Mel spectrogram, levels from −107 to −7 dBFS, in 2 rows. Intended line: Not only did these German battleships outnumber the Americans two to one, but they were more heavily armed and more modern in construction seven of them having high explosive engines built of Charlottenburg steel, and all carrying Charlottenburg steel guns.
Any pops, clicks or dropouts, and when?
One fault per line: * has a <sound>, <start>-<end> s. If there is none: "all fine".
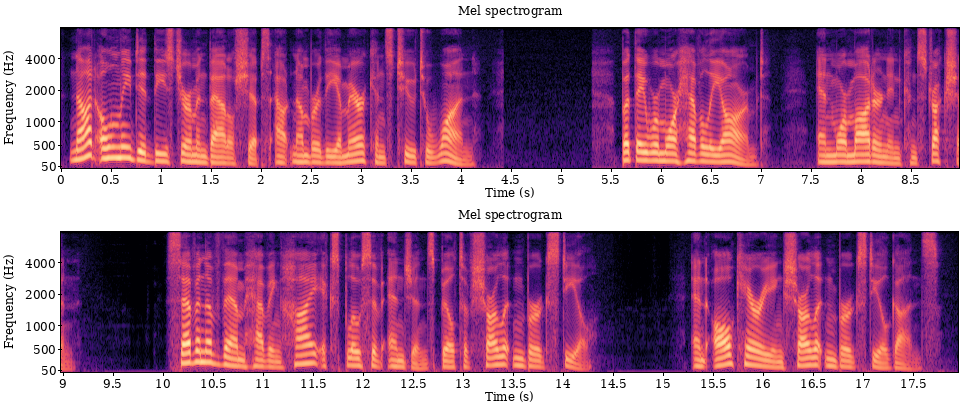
all fine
